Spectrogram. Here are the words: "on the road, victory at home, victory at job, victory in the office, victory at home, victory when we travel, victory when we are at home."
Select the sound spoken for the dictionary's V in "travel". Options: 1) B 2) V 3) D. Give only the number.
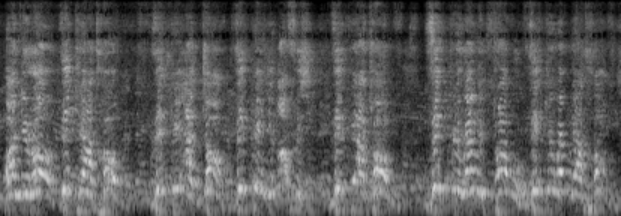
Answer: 1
